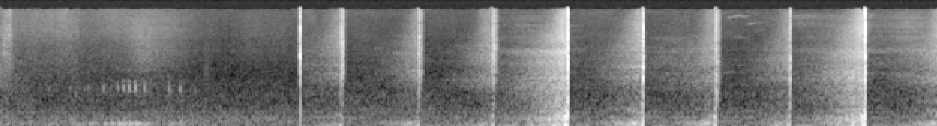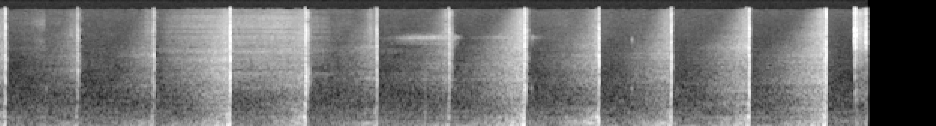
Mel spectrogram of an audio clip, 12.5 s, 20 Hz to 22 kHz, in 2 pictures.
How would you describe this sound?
Table Slap Reverse
I slapped a desk and reversed the sound.
MTC500-M002-s13, slap, table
